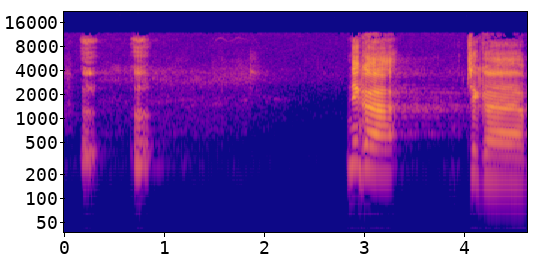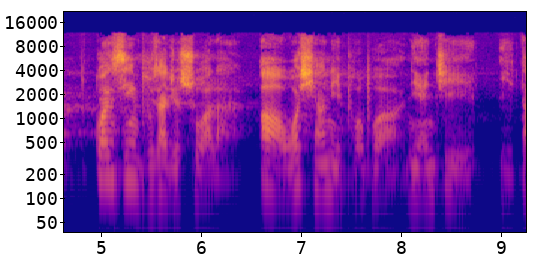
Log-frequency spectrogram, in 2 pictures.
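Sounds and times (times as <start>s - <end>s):
person hiccuping while talking: 0.1s - 0.9s
speech: 2.9s - 3.4s, 4.0s - 9.2s.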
